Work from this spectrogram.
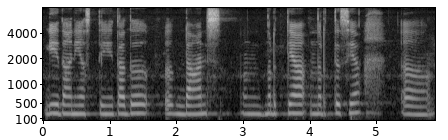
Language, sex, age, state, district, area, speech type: Sanskrit, female, 18-30, Kerala, Idukki, rural, spontaneous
